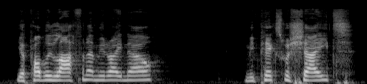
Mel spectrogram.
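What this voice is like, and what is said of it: Put-on Scouse accent, poorly done. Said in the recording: “what accent would you like me to record my next episode in? And over half of you chose Scouse ... Me accent is shite.”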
